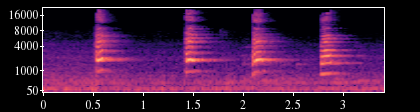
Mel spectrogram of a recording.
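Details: Pet green ringneck parrot repeating harsh, rasping squawks, four in a row at uneven gaps of under a second, each a loud burst that drops off quickly, in a quiet room.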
